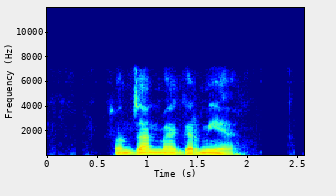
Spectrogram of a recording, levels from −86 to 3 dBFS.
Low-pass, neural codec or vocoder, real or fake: 7.2 kHz; codec, 16 kHz, 4.8 kbps, FACodec; fake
